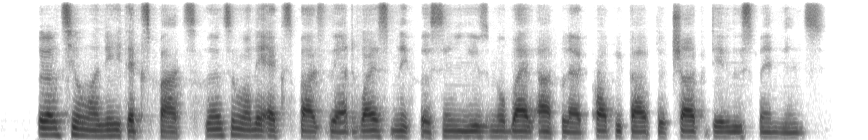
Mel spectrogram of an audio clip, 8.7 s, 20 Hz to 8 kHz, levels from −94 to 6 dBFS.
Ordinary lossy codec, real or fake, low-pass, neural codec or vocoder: none; fake; 7.2 kHz; codec, 16 kHz, 0.5 kbps, FunCodec, trained on Chinese and English, 25 frames a second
